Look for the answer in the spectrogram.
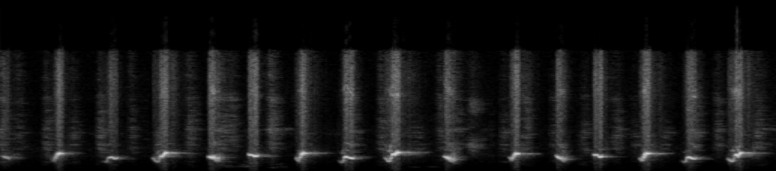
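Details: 'Ropel' song from a sooty-headed bulbul, used to lure: about fifteen quick whistled notes in five seconds, alternating higher rising and lower falling tones in an unbroken chatter.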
